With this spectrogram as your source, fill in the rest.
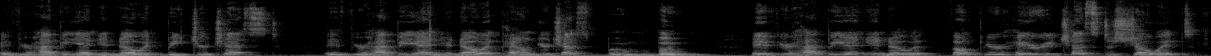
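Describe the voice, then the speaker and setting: A female-sounding voice puts on a character voice at a fairly high pitch. She speaks at a fairly slow pace, with a slight echo. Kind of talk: bedtime story. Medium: read story. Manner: scornful.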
